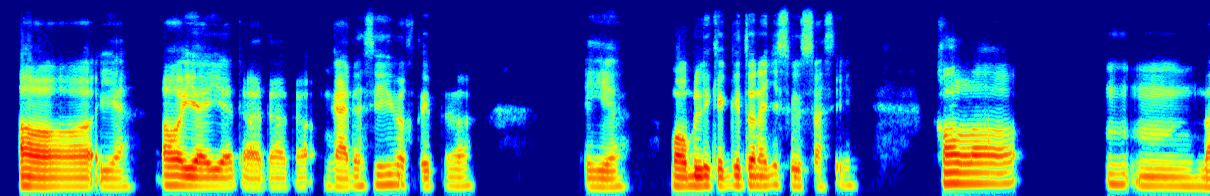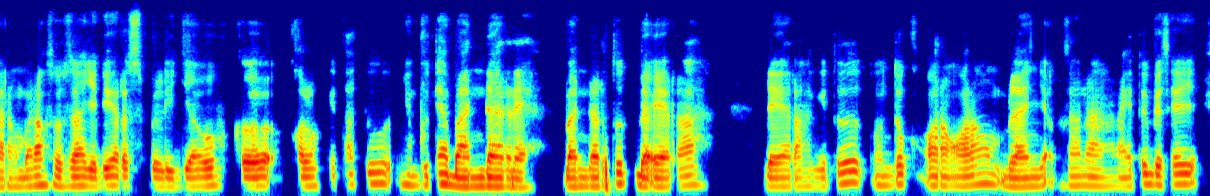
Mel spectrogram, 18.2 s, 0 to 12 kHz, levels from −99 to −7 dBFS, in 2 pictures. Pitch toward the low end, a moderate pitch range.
No: low, 115 Hz; narrow, 2.3 semitones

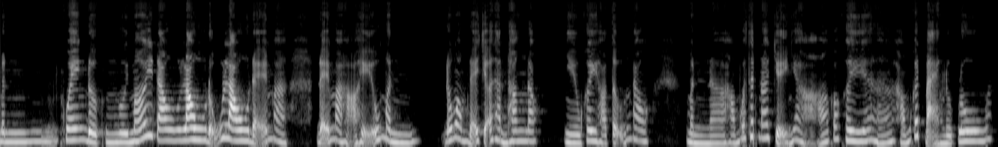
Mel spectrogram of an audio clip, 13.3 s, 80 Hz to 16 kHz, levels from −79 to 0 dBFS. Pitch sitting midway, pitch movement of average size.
No: high, 245 Hz; average, 4.0 semitones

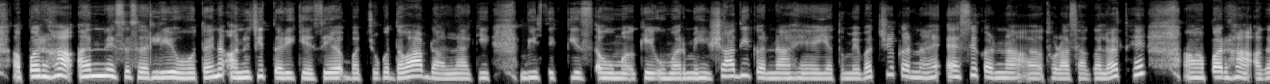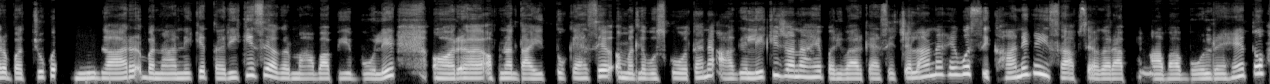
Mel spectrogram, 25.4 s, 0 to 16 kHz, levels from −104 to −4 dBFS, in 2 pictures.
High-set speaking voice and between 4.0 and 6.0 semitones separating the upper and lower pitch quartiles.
No: high, 195 Hz; average, 3.3 semitones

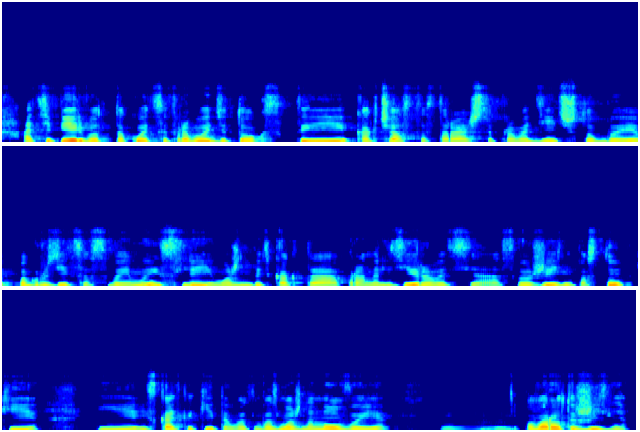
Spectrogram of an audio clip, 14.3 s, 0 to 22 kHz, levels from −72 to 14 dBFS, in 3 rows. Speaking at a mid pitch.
Yes: medium, 180 Hz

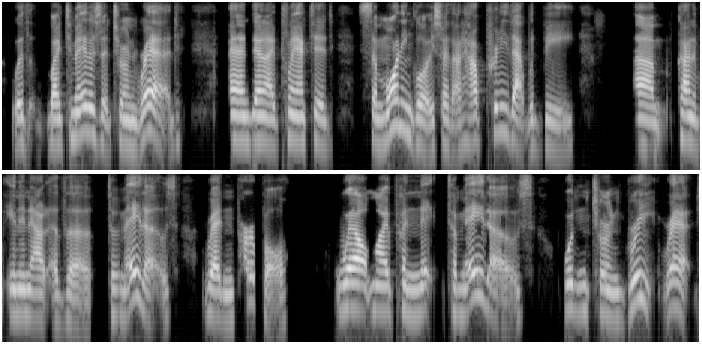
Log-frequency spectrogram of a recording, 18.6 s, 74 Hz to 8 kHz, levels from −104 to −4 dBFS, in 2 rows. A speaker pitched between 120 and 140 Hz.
No: medium, 165 Hz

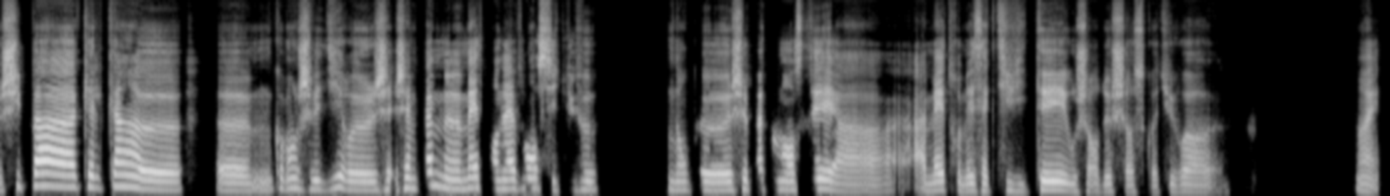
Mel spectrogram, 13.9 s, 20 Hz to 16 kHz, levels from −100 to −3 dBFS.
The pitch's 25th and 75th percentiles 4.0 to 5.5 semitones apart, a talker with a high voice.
No: average, 4.6 semitones; medium, 155 Hz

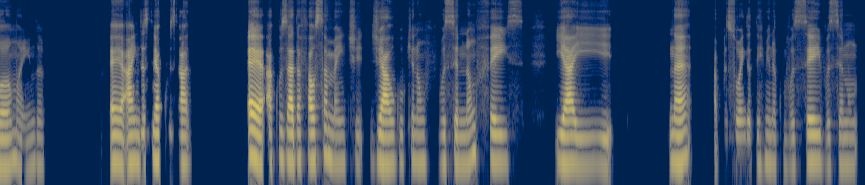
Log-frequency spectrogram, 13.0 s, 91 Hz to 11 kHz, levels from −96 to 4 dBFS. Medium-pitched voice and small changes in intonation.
Yes: medium, 165 Hz; narrow, 1.4 semitones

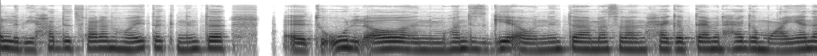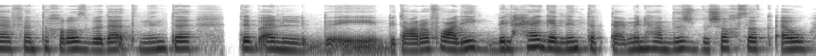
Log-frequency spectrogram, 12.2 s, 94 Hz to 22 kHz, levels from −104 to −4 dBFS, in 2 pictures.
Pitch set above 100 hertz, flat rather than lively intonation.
Yes: high, 190 Hz; narrow, 1.5 semitones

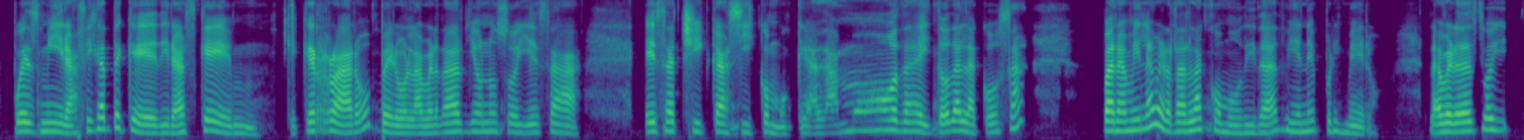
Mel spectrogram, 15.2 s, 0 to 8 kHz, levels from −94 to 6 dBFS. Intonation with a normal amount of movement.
Yes: average, 3.6 semitones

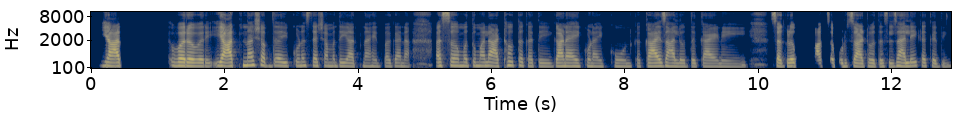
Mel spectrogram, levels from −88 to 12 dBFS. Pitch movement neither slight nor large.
No: narrow, 2.1 semitones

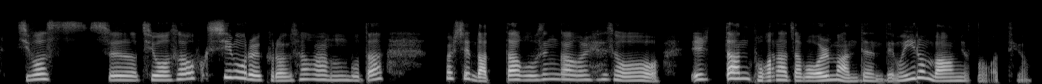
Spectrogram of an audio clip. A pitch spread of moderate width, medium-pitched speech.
No: average, 4.2 semitones; high, 205 Hz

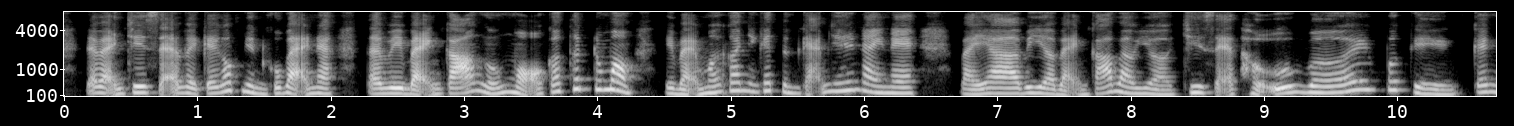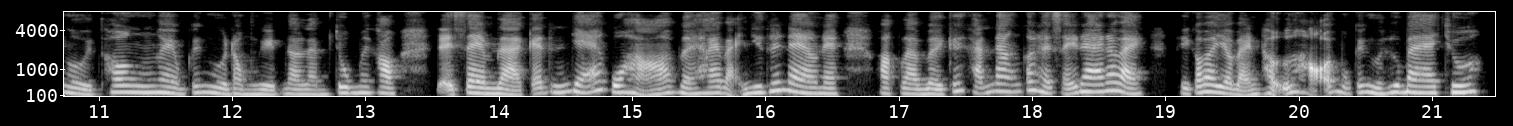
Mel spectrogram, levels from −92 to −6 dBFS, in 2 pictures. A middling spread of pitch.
Yes: average, 4.4 semitones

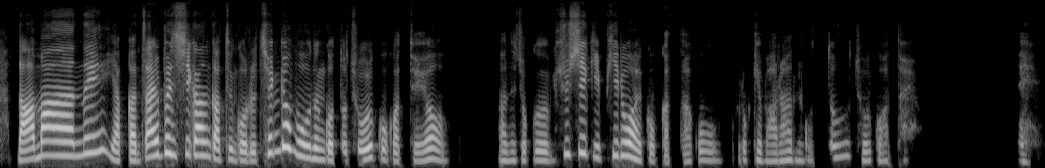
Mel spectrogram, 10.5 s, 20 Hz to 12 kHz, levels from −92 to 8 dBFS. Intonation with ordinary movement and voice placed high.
No: wide, 7.9 semitones; high, 200 Hz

